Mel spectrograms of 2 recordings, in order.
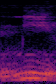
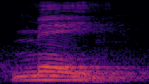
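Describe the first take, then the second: First: The vowel stays on one steady sound. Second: The vowel starts lower and glides higher. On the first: "they won't say me" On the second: "they'll have a diphthong where they start lower and they come up higher"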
